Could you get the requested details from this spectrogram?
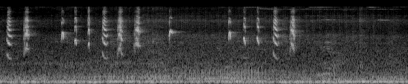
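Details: Long-tailed shrike song used for training caged birds, with pauses: quick bursts of sharp high ticks and chirps, a brief whistled note, then a short final chatter and quiet, low hum throughout.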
